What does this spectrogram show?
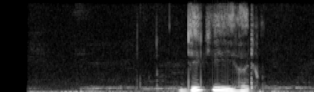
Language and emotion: Russian, neutral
